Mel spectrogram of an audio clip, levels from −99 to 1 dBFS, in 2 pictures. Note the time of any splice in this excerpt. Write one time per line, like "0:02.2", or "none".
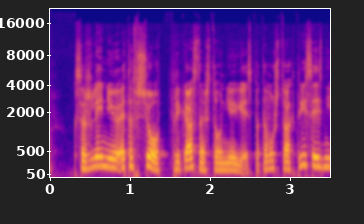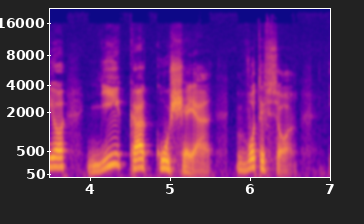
0:05.7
